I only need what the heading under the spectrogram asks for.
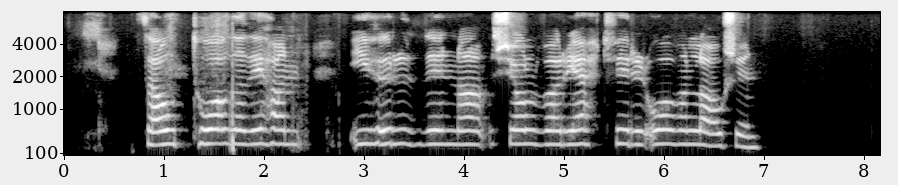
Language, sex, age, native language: Icelandic, male, 11, Icelandic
